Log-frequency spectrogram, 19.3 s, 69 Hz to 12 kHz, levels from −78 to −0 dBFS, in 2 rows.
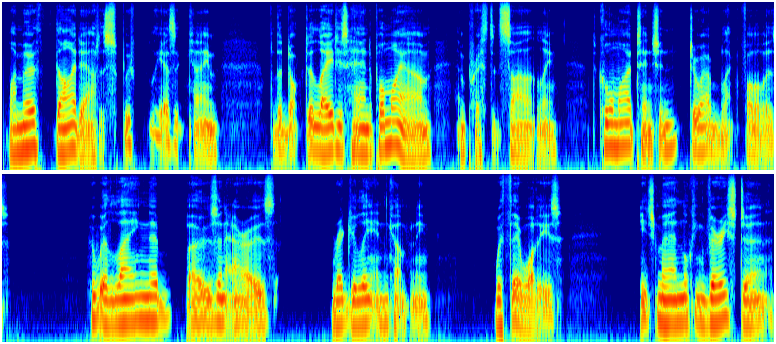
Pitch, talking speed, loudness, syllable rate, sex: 135 Hz, 155 wpm, -20 LUFS, 5.0 syllables/s, male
